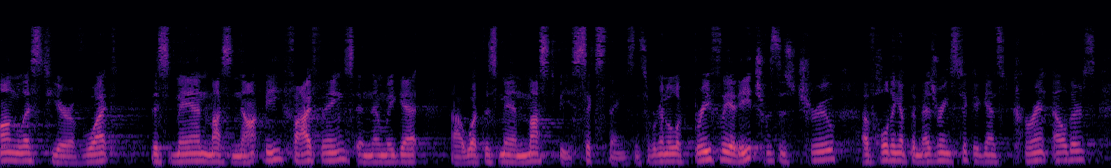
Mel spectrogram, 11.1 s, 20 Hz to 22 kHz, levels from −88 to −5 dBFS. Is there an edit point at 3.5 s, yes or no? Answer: no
